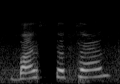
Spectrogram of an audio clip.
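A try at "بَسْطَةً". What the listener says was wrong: Basta. In the previous page, you learned that Ta, round Ta, Mabuta at the end is not pronounced. Basta.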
